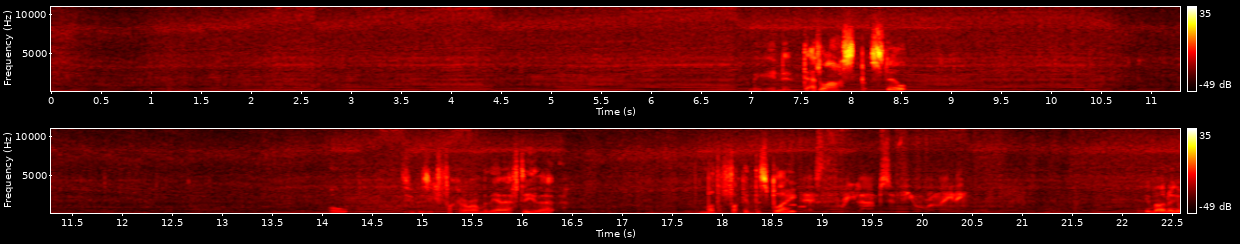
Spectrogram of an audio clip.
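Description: A racing car engine roars, rising in pitch as it speeds up and dropping as it slows for corners.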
